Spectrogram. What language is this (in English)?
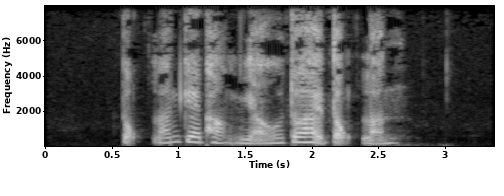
Cantonese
